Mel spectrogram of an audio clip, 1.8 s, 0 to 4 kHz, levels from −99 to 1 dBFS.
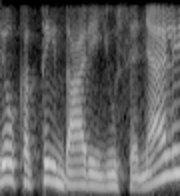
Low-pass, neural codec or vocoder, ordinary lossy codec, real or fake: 3.6 kHz; none; AAC, 32 kbps; real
